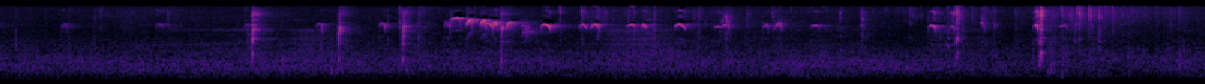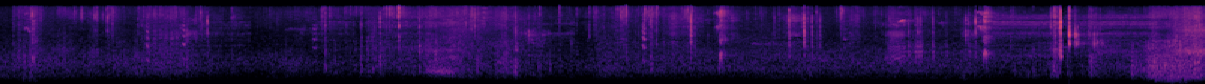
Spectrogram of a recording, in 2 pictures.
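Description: Faint, irregular taps and clicks throughout. About three seconds in, a small bird gives a brief, rapid run of high notes that falls slightly. Near the end comes a louder thump and rustle.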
